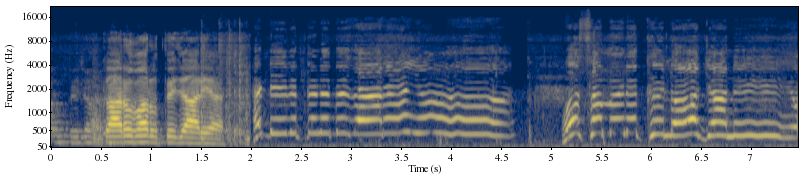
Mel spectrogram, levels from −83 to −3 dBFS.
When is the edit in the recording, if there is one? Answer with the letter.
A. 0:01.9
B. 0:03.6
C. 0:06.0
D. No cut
A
